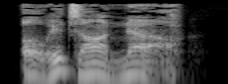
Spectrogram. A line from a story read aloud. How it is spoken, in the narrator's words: I grunted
